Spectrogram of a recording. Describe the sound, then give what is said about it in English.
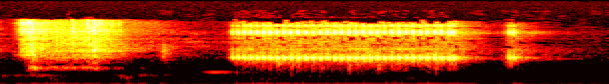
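A telephone is dialed with a short whirring burst, then a rapid trilling ring sounds for about a second, followed by a brief final chirp. It is clear, with no talking. “First thing I have to do is make a phone call.”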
